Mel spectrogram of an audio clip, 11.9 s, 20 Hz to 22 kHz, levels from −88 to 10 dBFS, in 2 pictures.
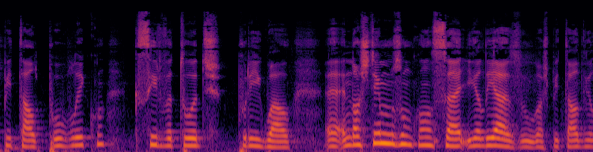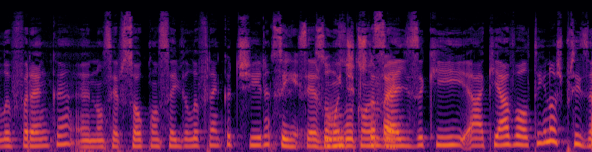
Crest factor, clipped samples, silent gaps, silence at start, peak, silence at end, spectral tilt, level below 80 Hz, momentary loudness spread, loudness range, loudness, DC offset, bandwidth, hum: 20 dB; under 0.1%; none; 0.05 s; -6 dBFS; 0 s; -5 dB/octave; -50 dBFS; 9 LU; 4 LU; -27 LUFS; under 0.1%; 16.5 kHz; none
